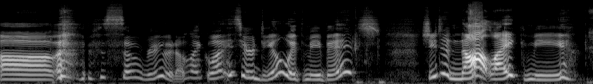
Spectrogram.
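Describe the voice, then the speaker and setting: A woman with an American accent uses a raised, projected voice at a fairly slow pace, her loudness swinging widely. Her pitch is high and swings very widely, with a bright, sharp tone. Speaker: streamer. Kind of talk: casual chat. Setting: live stream.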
